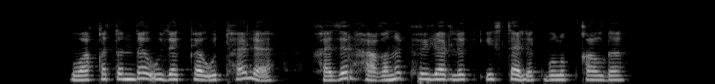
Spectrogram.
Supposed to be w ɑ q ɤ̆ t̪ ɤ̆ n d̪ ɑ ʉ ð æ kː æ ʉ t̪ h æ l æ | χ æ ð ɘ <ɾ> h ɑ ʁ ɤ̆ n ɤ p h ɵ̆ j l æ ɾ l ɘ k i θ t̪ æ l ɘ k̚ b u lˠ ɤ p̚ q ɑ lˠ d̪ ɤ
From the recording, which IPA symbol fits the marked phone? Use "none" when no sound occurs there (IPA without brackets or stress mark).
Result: ɾ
